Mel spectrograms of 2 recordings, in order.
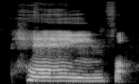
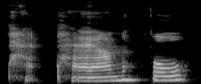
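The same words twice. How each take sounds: First: Painful, with a clear long A; long A sound. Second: Pa-, painful, slow whisper with a short a; wrong vowel, whispered. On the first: Teacher tries the long A sound on painful. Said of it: "Let's try the other one". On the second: Teacher whispers the wrong vowel in painful. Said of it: "We should flip that vowel sound". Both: Shown as a demonstration.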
